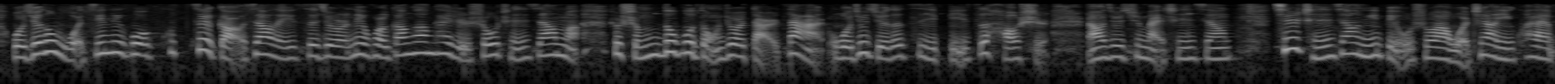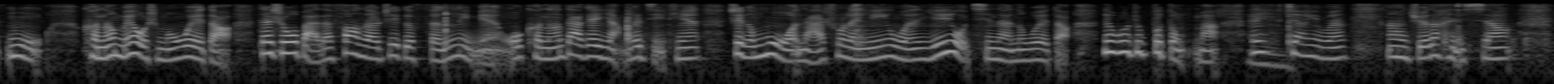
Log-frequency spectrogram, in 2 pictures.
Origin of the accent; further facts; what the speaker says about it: Heilongjiang, China; 很近。我们家乡因为这个事儿火了，我觉得不是很光彩。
